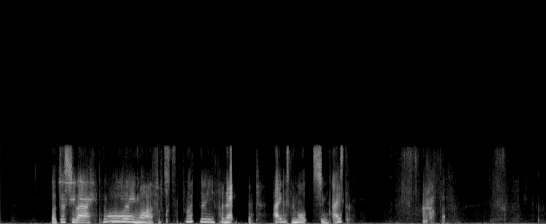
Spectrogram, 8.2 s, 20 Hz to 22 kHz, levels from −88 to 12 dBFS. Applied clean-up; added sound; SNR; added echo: neural diffusion model UNIVERSE++.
